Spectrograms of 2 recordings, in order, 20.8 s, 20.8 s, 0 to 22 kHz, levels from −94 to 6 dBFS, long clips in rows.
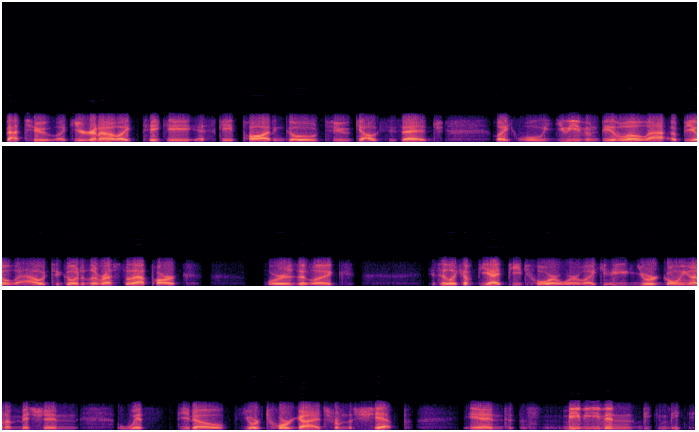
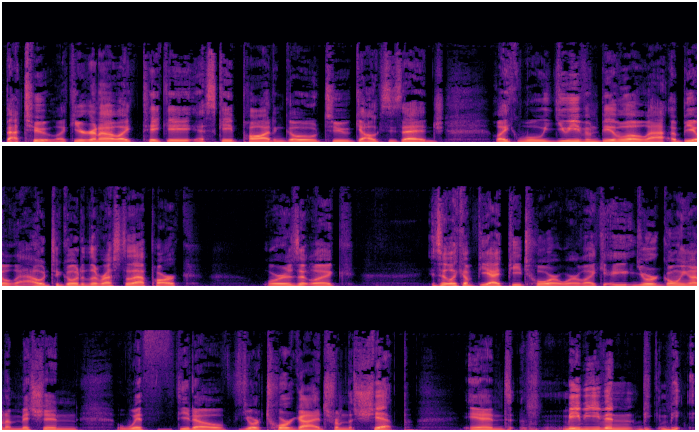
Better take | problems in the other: second | phone-call audio; poor line

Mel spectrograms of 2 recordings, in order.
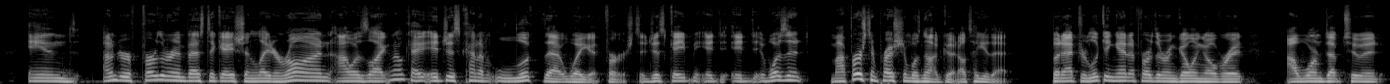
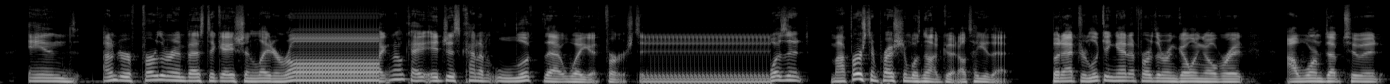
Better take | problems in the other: first | audio freezing; at 3 s for 1 s and at 6.5 s for 1 s

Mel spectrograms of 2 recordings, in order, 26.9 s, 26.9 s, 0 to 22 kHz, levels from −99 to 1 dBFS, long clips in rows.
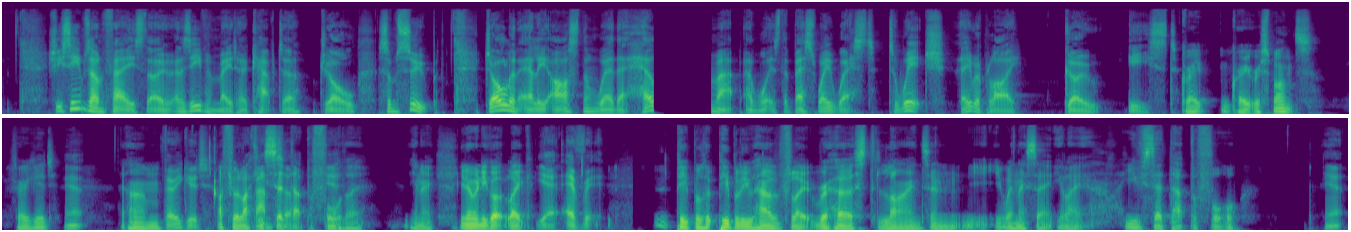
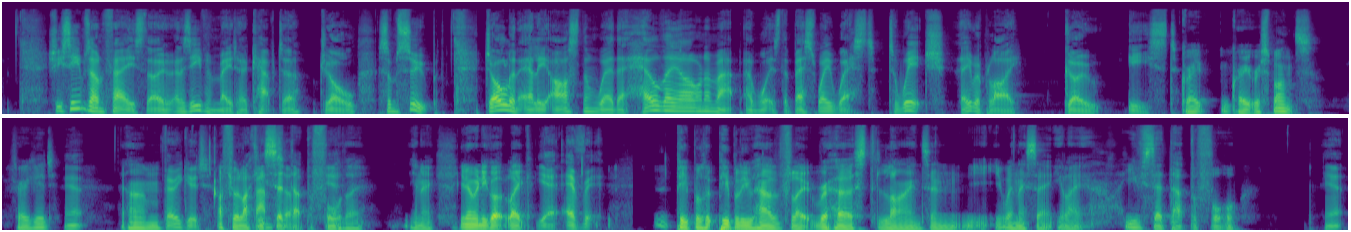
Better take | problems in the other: second | audio cutting out; at 6.5 s for 0.5 s

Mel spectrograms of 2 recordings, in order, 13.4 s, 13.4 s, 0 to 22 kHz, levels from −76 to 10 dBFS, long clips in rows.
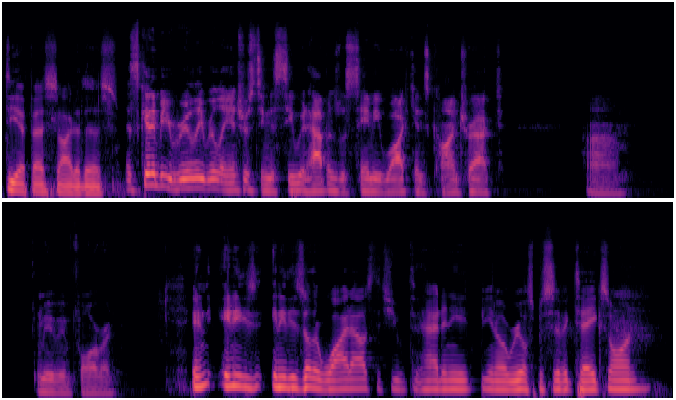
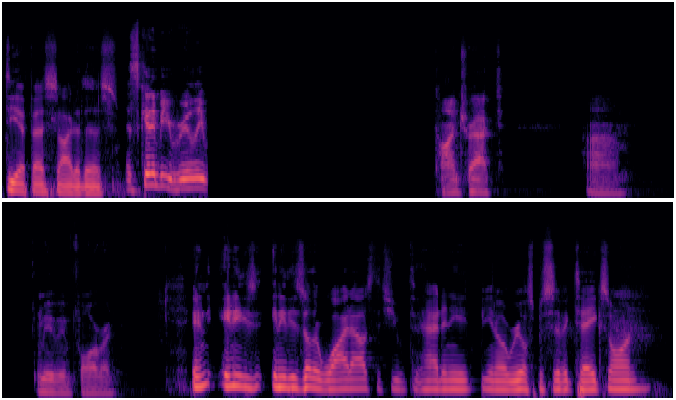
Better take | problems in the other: first | audio cutting out; at 2 s for 2.5 s

